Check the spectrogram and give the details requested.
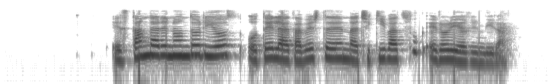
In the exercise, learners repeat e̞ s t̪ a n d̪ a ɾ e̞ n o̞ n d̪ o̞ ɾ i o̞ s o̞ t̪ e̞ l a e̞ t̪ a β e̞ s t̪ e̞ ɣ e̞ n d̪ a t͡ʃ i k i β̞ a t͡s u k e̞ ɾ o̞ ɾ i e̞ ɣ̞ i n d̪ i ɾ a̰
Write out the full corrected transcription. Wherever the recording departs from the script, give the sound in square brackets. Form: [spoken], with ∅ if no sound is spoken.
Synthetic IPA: e̞ s t̪ a n d̪ a ɾ e̞ n o̞ n d̪ o̞ ɾ i o̞ s o̞ t̪ e̞ l a e̞ t̪ a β e̞ s t̪ e̞ [ð] e̞ n d̪ a t͡ʃ i k i β̞ a t͡s u k e̞ ɾ o̞ ɾ i e̞ ɣ̞ i n d̪ i ɾ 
